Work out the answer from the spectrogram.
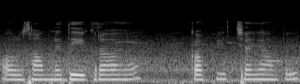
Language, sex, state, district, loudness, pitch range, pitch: Hindi, female, Punjab, Pathankot, -16 LUFS, 225-235 Hz, 225 Hz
